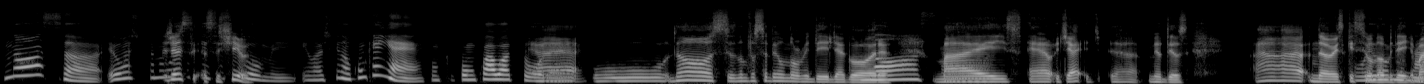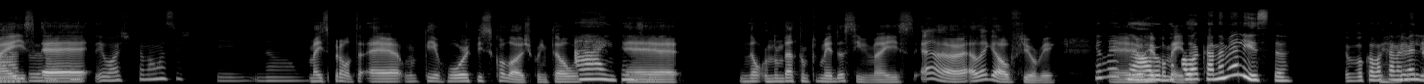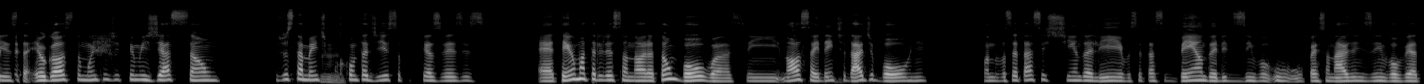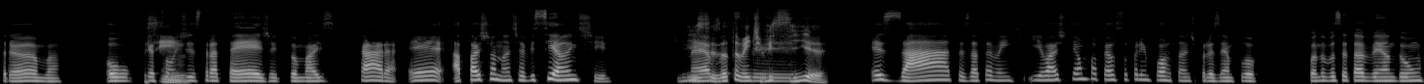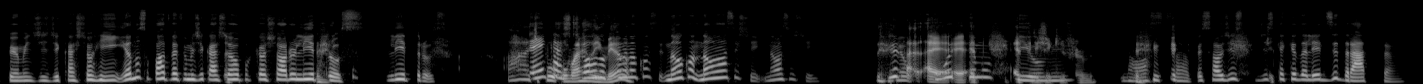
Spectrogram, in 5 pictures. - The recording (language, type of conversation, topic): Portuguese, podcast, Por que as trilhas sonoras são tão importantes em um filme?
- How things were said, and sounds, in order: laugh; tapping; chuckle; laugh; laugh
